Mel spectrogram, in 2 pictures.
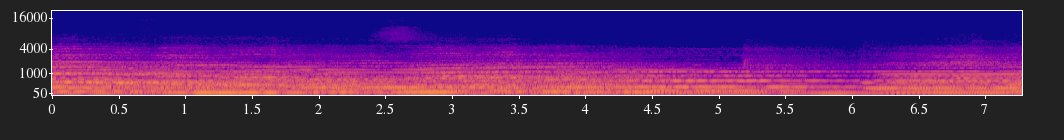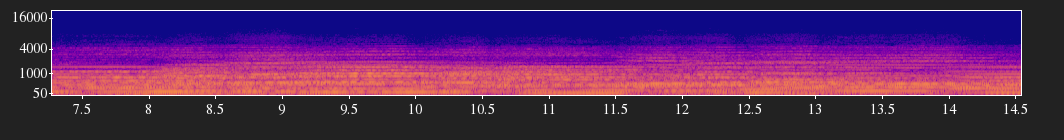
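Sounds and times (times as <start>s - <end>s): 
choir of three voices singing: 0.0s - 14.5s
organ: 0.0s - 14.5s.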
